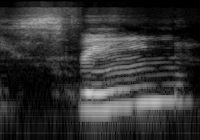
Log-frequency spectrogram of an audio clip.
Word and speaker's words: Sphene: It's SPHENE. That's the one I said, the one with the funny spelling. I Yeah. call it I tell you what, Yeah, it's it's like spleen.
